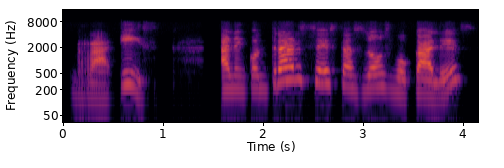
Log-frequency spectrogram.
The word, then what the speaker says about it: raíz: generales Entonces por ejemplo si yo digo raíz al pronunciar no digo raiz noo raíz al encontrarse estas dos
